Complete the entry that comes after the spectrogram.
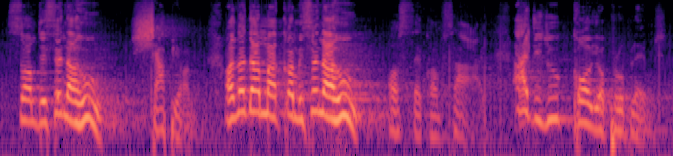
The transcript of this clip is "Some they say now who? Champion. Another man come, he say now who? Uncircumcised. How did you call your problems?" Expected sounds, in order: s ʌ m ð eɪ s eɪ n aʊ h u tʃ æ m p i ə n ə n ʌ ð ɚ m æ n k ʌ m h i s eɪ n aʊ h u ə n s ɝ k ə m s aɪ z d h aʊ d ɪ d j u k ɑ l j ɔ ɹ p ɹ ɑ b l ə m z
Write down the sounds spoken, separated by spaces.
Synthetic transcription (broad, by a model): s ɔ m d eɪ s eɪ n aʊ h u ʃ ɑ p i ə n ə n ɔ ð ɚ m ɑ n k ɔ m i s eɪ n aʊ h u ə s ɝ k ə m s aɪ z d h aʊ d ɪ d j u k ɑ l j ɔ p ɹ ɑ b l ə m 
